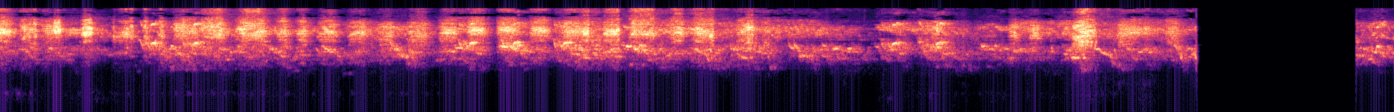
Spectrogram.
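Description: Budgerigars chirp and chatter rapidly and continuously.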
